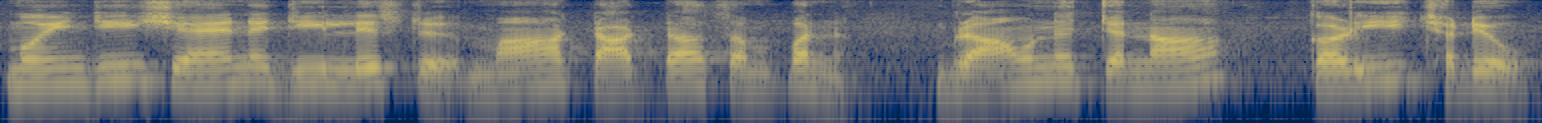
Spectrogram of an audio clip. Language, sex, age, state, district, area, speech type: Sindhi, female, 45-60, Uttar Pradesh, Lucknow, urban, read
